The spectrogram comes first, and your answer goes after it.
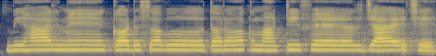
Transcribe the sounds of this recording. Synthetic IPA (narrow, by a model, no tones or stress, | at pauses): biɦaɾmekəɖsəbt̪əɾəɦkmaʈipʰeld͡ʒaet͡ʃʰɛ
